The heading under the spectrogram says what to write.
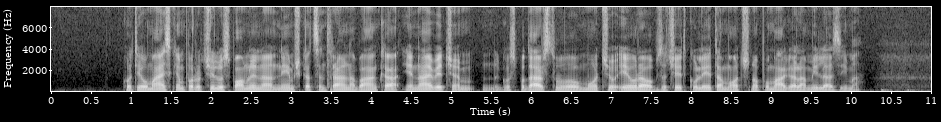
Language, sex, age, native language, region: Slovenian, male, 18-29, Slovenian, Central Slovenia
